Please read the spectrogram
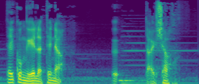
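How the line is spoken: Stunned muttering. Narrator (Vietnamese): Quan ông sững sờ rồi lẩm bẩm

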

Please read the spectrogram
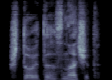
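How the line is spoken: Old man whispering. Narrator (Russian): шепотом спросил старик

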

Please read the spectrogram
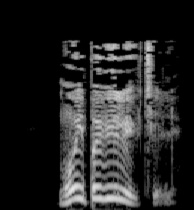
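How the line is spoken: Solemn. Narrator (Russian): торжественно начал он

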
